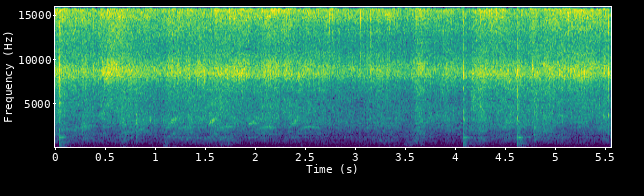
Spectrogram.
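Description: Cabbage Manchurian balls sizzling in sauce in a kadai while a spoon stirs them, with two short knocks of the spoon on the pan a little after four seconds in.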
